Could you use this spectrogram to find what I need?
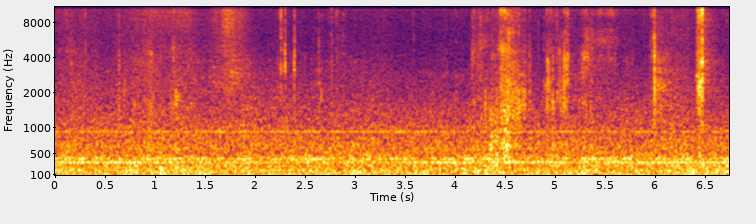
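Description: Papers rustle and shuffle close by.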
